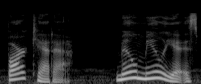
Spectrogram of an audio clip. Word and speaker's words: Barchetta: Barchetta is pronounced barchetta.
